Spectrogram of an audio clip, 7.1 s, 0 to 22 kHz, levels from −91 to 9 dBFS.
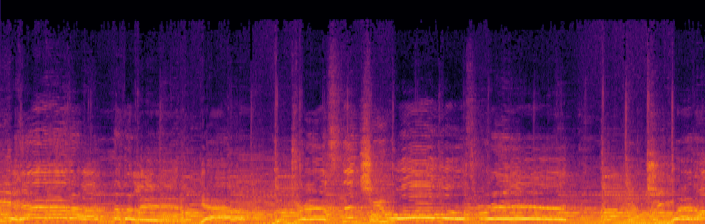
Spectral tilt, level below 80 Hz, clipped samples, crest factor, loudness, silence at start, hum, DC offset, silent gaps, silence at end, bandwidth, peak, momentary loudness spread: -5 dB/octave; -46 dBFS; under 0.1%; 8 dB; -8 LUFS; 0 s; none; under 0.1%; none; 0 s; 13 kHz; 0 dBFS; 4 LU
